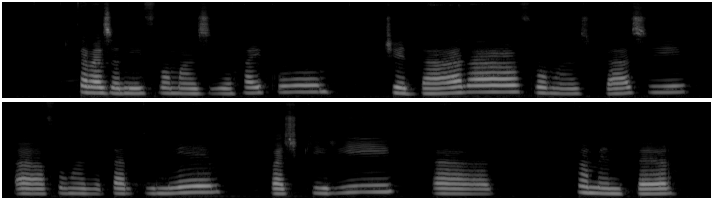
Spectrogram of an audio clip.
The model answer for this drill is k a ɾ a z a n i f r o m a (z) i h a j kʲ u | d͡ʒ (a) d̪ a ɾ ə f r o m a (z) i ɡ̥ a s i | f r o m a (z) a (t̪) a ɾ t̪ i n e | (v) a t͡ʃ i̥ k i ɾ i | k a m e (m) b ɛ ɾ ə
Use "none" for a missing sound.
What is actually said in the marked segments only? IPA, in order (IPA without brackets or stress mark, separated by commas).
z, e, z, z, t̪, v, n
